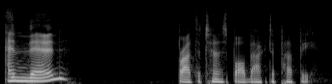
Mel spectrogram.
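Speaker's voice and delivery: usual speaking voice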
